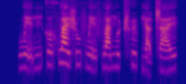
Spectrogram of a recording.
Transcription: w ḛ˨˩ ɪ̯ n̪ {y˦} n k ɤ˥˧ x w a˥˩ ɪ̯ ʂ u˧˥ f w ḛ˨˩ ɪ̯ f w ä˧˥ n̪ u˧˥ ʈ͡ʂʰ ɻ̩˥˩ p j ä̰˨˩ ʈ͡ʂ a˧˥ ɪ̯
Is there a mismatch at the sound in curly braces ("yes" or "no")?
no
